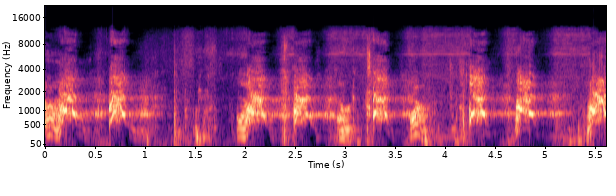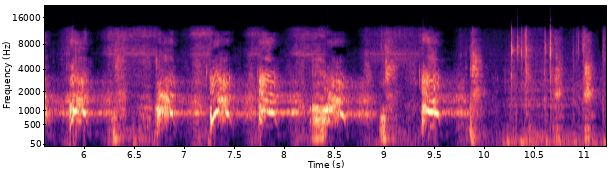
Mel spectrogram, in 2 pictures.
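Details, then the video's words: Pet dog indoors barking at and attacking an M&M fan: a rapid run of sharp, loud barks and yips, about one per second across the whole stretch, with a person's voice mixed in. "Barking Dog"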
